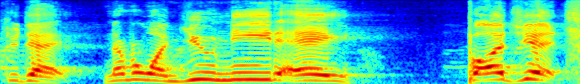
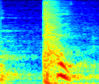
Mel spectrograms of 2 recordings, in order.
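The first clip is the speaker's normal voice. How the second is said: puffed "poof" of a toy gun; short popping mouth noise; imitated dart shot. Dad telling how the dart fired, imitated shot. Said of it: "and it'd go".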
